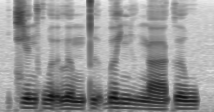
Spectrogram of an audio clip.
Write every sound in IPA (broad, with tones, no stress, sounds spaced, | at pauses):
t͡ɕ e˧ n k w ə̰ː˧˨ l ə˧˩ m t̪ ɨ̰˧˨ ə̯ ɓ ə˧ j ɲ ɨ̤˨˩ ŋ aː˧˩ k ə˧ w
